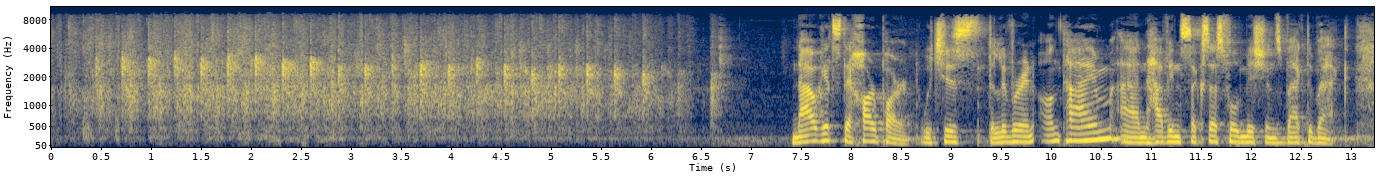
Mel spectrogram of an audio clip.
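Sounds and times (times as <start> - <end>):
crowd applauding: 0.0 - 6.8
speech: 7.4 - 13.2.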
